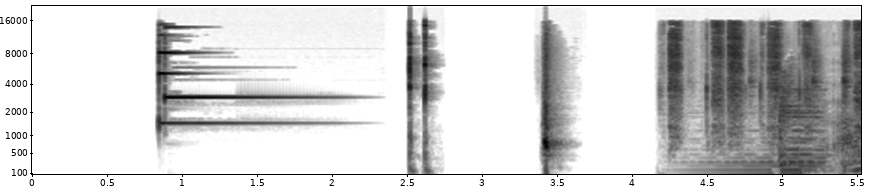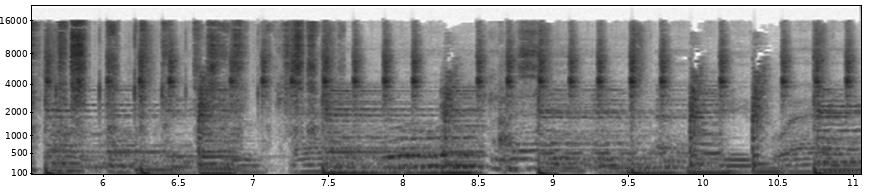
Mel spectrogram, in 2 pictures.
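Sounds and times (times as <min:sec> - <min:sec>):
bright bell ding: 0:00.8 - 0:02.2.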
